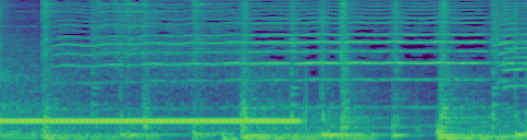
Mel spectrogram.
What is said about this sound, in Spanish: Tenemos ya las líneas abiertas. Y ahí, ahí va la primera llamada.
